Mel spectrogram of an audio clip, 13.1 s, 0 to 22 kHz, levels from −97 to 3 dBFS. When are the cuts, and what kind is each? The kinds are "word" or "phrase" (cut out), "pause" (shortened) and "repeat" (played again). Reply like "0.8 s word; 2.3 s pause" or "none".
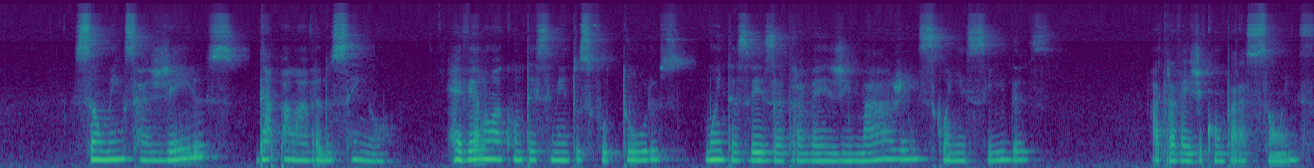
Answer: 2.5 s pause; 4.3 s pause; 7.0 s pause

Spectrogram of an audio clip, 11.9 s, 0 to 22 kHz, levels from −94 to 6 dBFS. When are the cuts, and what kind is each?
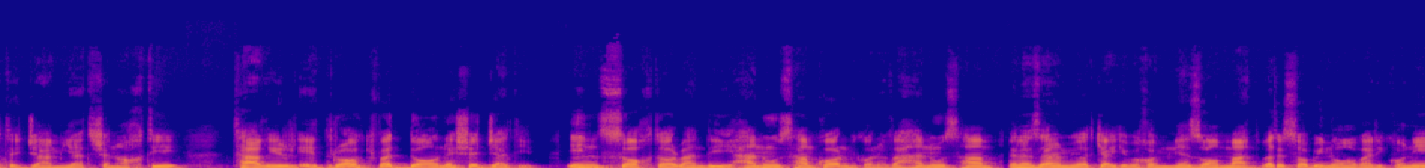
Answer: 2.5 s word; 4.6 s pause; 8.3 s pause; 10.6 s word

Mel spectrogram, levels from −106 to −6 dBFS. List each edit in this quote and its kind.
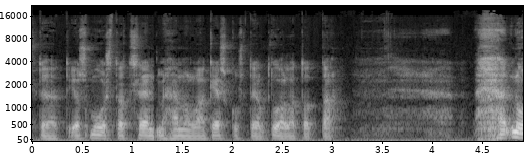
1.2 s word; 2.4 s word

